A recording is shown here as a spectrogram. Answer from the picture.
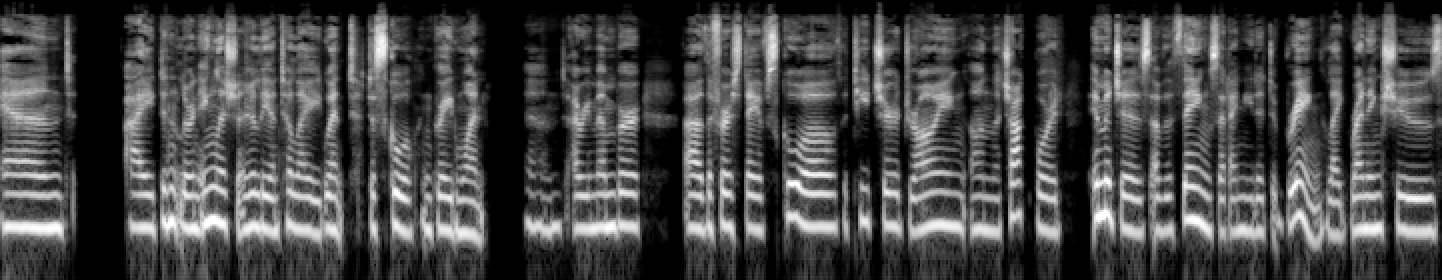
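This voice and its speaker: Speaking in a Canadian accent at a fairly slow pace, a woman uses a fairly low pitch and monotone, flat intonation, recorded very cleanly with a silent background and a dry, close sound with no echo. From Canada, Vancouver. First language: German. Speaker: artist and art professor. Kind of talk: interview.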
